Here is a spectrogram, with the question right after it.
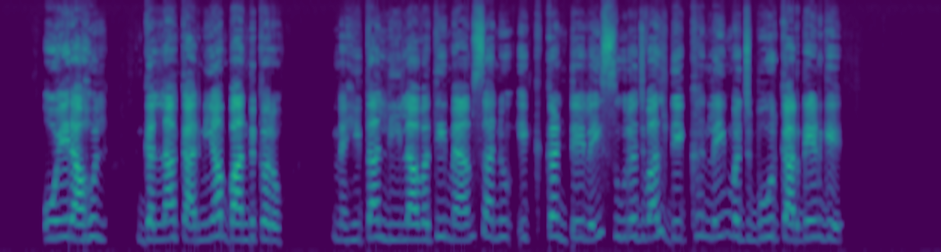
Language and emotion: Punjabi, fearful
